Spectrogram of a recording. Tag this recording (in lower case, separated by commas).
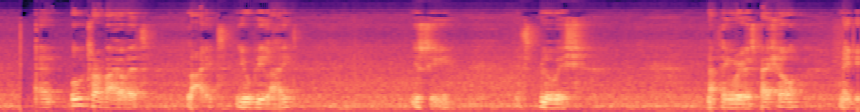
speech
